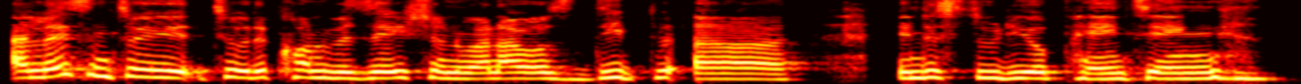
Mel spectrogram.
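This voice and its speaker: A woman's voice: medium pitch, steady tone, normal speed, a little mellow. A woman in her forties from Austria with an Austrian German accent, a German native speaker, reflecting thoughtfully as an artist guest, hesitant with many fillers and restarts. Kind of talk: reflective interview conversation.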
